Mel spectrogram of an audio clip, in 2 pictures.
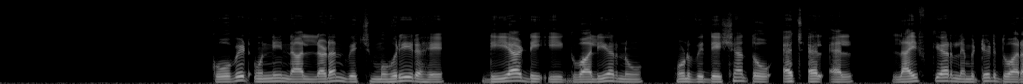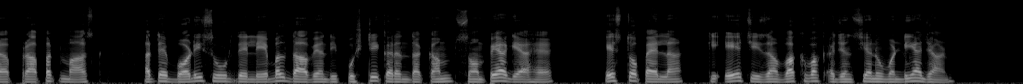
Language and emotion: Punjabi, neutral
